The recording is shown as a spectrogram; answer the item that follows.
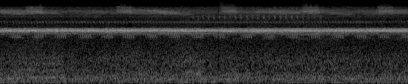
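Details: Insects calling after Typhoon No. 21 has passed: a dense, unbroken chorus of high, shrill trilling, with one steady ringing tone and a fainter, higher layer swelling in pulses about once a second. No other sounds.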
